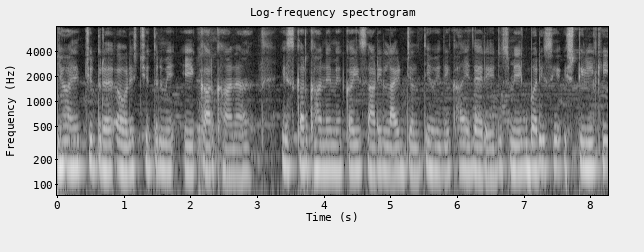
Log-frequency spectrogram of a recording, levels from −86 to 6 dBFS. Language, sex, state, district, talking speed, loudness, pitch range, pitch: Hindi, male, Uttarakhand, Tehri Garhwal, 210 wpm, -19 LUFS, 150-165 Hz, 155 Hz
